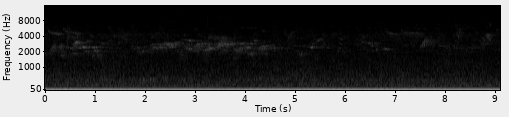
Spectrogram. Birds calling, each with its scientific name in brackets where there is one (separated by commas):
Red-billed Leiothrix (Leiothrix lutea), Iiwi (Drepanis coccinea), Hawaii Creeper (Loxops mana)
